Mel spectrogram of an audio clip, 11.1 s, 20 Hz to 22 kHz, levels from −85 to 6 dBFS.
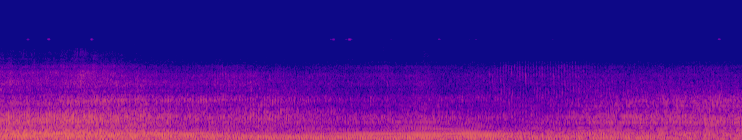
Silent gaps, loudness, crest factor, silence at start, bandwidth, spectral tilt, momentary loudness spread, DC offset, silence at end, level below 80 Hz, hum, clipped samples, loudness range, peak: none; -34 LUFS; 16 dB; 0 s; 7.4 kHz; -9.5 dB/octave; 7 LU; under 0.1%; 0 s; -42 dBFS; none; under 0.1%; 5 LU; -16 dBFS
